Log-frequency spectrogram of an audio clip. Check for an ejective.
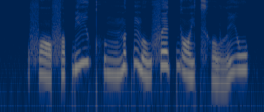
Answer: absent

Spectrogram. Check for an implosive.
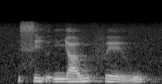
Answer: absent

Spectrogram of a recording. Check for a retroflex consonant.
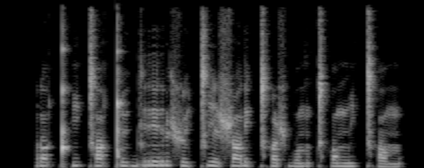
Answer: present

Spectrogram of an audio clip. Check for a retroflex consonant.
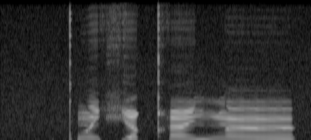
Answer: absent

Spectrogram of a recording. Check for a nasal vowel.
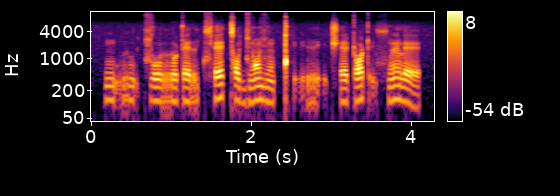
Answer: present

